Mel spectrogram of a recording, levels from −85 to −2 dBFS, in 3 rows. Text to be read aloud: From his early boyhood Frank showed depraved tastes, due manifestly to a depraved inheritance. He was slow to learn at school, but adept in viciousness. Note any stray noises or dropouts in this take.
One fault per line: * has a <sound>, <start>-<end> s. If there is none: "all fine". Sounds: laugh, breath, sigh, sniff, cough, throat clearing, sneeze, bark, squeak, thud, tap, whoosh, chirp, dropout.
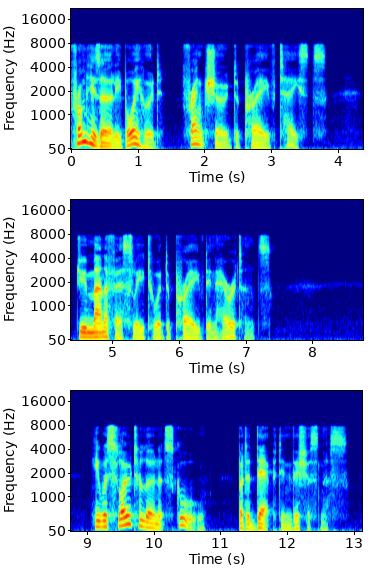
all fine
